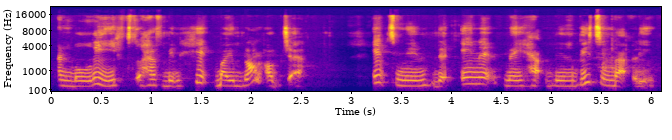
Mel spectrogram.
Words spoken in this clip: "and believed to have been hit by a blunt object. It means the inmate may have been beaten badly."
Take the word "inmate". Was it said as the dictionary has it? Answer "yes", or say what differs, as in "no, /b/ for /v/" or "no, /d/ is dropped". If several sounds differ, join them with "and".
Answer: no, /m/ is dropped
